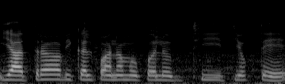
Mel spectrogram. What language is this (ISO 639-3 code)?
san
